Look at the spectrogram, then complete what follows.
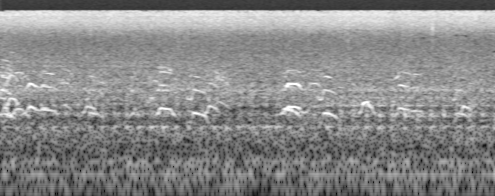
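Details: Tundra swans passing in a flock above Brandwijk village, Alblasserwaard, the Netherlands: fainter, scattered yelping and crooning notes from several birds, spaced irregularly through the clip against constant low-pitched background rumble.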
